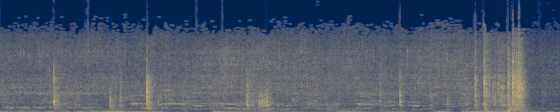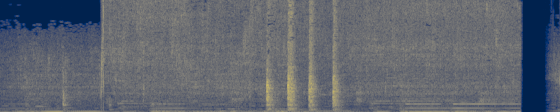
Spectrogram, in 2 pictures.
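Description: A wooden spoon stirs and scrapes a tomato and green pepper sauce in a nonstick frying pan, knocking against the pan now and then, while the sauce sizzles.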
